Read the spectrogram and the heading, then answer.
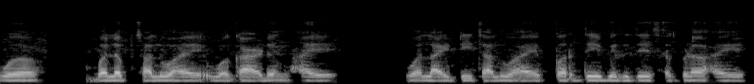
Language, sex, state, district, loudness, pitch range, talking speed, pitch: Marathi, male, Maharashtra, Sindhudurg, -27 LUFS, 90-95 Hz, 120 wpm, 95 Hz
